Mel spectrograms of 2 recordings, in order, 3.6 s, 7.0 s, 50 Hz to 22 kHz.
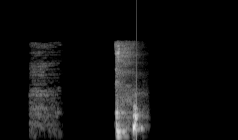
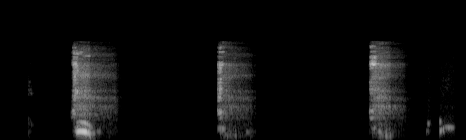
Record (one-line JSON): {"cough_length": "3.6 s", "cough_amplitude": 25673, "cough_signal_mean_std_ratio": 0.19, "exhalation_length": "7.0 s", "exhalation_amplitude": 12236, "exhalation_signal_mean_std_ratio": 0.24, "survey_phase": "beta (2021-08-13 to 2022-03-07)", "age": "45-64", "gender": "Female", "wearing_mask": "No", "symptom_runny_or_blocked_nose": true, "smoker_status": "Never smoked", "respiratory_condition_asthma": false, "respiratory_condition_other": false, "recruitment_source": "Test and Trace", "submission_delay": "1 day", "covid_test_result": "Positive", "covid_test_method": "RT-qPCR", "covid_ct_value": 29.9, "covid_ct_gene": "ORF1ab gene", "covid_ct_mean": 30.4, "covid_viral_load": "110 copies/ml", "covid_viral_load_category": "Minimal viral load (< 10K copies/ml)"}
